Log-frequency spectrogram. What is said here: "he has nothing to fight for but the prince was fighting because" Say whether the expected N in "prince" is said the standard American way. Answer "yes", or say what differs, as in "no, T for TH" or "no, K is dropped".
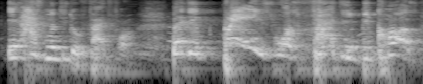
no, N is dropped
